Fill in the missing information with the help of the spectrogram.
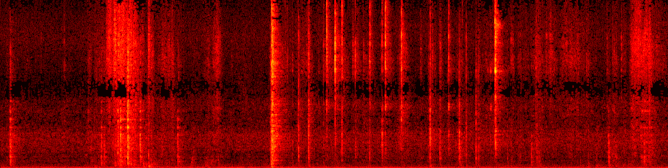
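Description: Kittens playing with a plastic ball-track toy and a nylon play tunnel: irregular light clicks, taps and rustles, with one sharper click about five seconds in.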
